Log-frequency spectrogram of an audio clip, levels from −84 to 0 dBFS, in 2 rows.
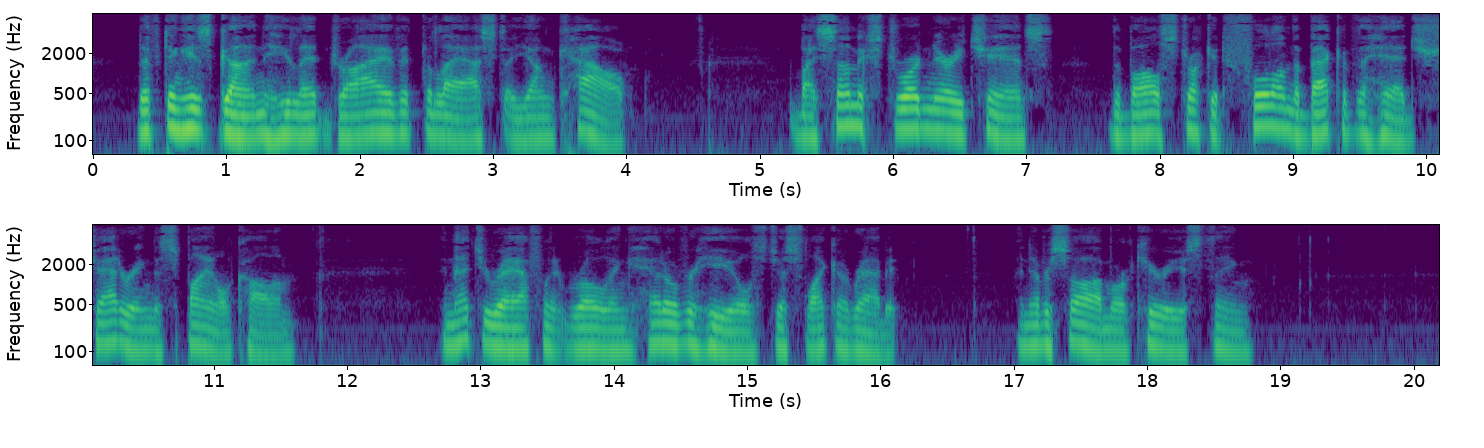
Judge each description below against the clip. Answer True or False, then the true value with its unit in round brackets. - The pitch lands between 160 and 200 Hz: False (120 Hz)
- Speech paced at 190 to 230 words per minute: False (150 wpm)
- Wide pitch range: False (3.4 semitones)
